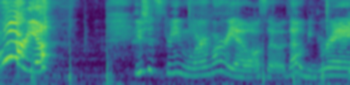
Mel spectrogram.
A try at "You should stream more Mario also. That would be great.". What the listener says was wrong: You should stream more Mario. Yeah, you keep putting a pause in there.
